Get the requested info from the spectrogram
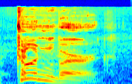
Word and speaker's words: Thunberg: Wouldn't her name be Thunberg? They wouldn't pronounce the H, would you? – That's probably right. – So Thunberg.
